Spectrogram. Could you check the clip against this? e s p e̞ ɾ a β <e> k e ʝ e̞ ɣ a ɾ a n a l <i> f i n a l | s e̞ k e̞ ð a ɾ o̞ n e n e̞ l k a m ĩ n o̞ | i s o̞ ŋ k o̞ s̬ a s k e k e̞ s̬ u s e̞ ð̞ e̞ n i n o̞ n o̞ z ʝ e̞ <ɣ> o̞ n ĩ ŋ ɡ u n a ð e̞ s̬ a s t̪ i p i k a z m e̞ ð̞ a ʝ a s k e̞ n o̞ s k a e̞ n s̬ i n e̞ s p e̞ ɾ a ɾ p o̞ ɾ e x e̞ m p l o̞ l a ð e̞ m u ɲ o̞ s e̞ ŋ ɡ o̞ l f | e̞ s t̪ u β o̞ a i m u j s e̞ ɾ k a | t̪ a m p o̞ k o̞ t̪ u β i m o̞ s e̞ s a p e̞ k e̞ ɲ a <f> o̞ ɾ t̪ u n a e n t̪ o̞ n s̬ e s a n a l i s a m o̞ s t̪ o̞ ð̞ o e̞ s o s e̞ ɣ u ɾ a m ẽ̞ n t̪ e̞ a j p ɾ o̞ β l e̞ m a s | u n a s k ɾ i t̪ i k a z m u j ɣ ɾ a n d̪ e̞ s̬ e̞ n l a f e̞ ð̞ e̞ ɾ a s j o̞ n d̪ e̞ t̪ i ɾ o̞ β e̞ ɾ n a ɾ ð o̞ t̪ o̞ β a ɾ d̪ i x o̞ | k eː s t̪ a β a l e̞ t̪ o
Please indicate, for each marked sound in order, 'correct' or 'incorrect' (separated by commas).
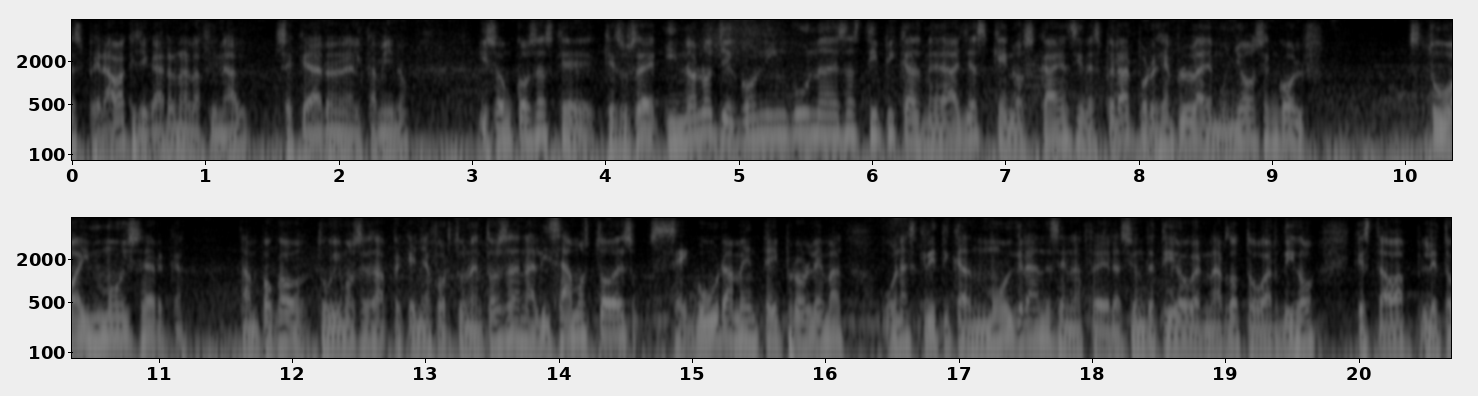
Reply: incorrect, incorrect, correct, correct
